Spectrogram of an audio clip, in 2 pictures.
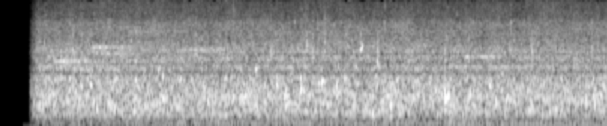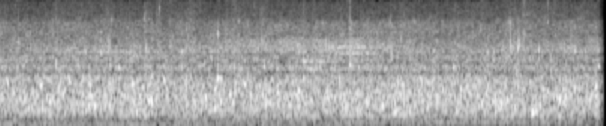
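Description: A small forest stream running over rocks: a steady, even trickle and babble of water.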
